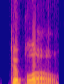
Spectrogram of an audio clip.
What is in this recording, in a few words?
"diplo", American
